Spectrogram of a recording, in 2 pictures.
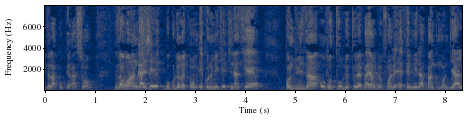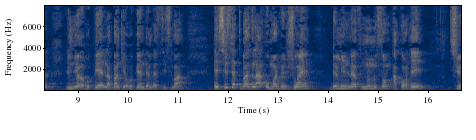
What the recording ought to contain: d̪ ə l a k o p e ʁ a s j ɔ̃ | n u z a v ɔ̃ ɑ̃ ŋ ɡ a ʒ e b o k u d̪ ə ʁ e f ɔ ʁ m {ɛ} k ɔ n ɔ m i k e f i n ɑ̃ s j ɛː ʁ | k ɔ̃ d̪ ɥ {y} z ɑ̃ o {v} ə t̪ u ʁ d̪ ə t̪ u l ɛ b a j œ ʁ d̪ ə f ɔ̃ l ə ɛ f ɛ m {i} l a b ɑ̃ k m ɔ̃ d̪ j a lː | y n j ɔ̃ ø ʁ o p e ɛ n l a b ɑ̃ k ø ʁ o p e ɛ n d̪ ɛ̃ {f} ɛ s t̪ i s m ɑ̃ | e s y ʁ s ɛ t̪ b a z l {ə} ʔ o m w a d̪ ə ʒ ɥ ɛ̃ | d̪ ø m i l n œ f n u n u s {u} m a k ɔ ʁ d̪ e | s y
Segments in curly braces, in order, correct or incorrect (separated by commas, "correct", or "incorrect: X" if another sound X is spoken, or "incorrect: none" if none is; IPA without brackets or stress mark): incorrect: e, incorrect: i, incorrect: ʁ, correct, incorrect: v, incorrect: a, incorrect: ɔ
